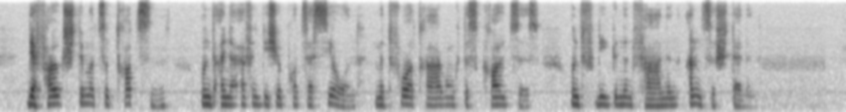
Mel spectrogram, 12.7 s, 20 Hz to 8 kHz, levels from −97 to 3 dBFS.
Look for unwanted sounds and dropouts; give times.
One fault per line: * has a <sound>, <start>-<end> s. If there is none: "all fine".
all fine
